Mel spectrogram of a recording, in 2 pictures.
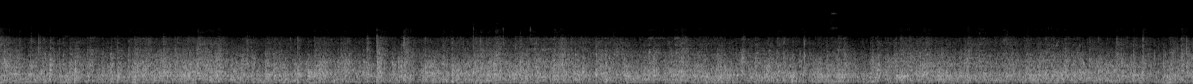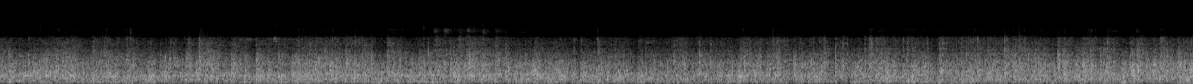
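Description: Motorcycle riding across a wooden-plank bridge: a steady, dense clatter of the planks knocking under the tyres, blended with the motorcycle's running noise.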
